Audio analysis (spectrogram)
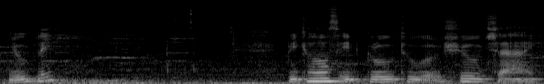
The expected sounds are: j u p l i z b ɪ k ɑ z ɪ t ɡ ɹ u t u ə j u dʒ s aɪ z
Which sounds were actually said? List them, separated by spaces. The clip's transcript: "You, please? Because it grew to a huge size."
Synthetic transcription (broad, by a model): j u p l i b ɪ k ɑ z ɪ t ɡ ɹ u t u ə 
